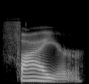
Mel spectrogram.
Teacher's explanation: Fire can be deceiving because it's a very short word, but it has two parts. Your tongue should rise and get very high, and then slide down and make a y.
